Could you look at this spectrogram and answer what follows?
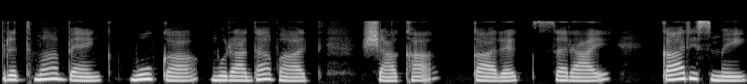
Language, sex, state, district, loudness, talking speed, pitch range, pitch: Hindi, female, Uttar Pradesh, Jyotiba Phule Nagar, -13 LUFS, 80 wpm, 180-235 Hz, 195 Hz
